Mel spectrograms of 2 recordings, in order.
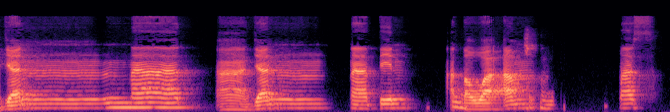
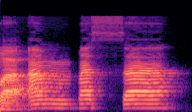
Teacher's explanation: Jadi dengungnya ditahan selama 3 harokat. Jadi jannat, jannatin atau wa'am mas, bukan wa'am masa, terlalu pendek ya dengungnya. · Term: gunnah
